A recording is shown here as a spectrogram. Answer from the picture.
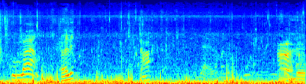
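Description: Short bursts of men's speech in Thai over a steady low rumble of wind buffeting the microphone.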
